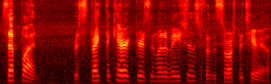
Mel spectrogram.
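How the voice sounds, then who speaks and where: A man's voice: high-pitched, fast talker, bright, forceful tone. A man co-hosting a casual podcast chat, often stammering and restarting his sentences. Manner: stammering restarts, reads out lists. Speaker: podcast co-host.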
